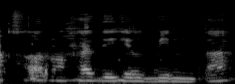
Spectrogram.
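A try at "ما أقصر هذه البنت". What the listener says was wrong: Tapi nadanya bukan bertanya ya.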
